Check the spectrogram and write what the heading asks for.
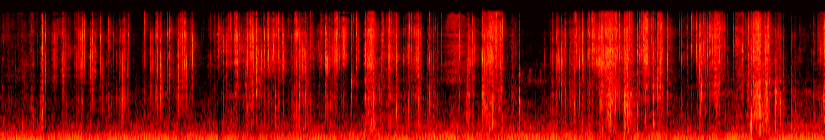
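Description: Foil wrapper of a Magic: The Gathering booster pack crinkling and tearing as it is handled and ripped open, a dense run of irregular crackles that is loudest about six seconds in.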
